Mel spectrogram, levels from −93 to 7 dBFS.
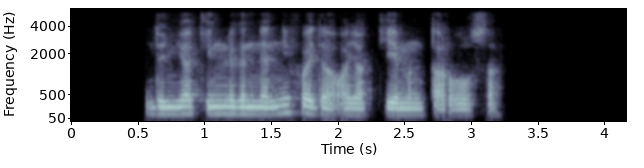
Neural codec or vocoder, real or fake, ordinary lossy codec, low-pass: none; real; AAC, 48 kbps; 5.4 kHz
